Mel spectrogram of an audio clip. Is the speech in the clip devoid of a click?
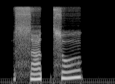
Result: yes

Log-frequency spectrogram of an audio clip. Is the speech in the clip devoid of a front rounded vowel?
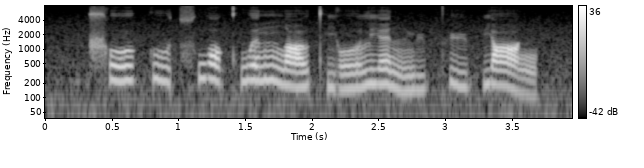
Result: no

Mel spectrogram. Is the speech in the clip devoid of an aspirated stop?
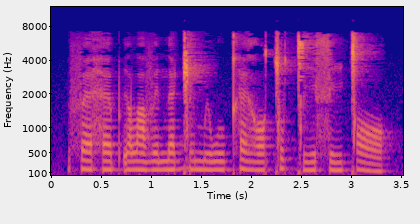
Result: no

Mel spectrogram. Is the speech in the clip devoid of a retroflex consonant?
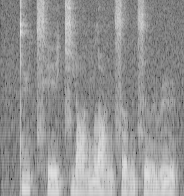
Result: no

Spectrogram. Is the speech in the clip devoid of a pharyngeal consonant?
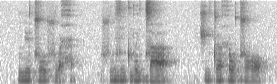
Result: no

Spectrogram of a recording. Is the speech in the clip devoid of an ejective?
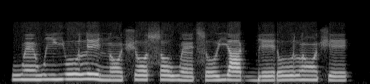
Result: yes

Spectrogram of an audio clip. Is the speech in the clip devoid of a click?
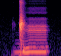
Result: no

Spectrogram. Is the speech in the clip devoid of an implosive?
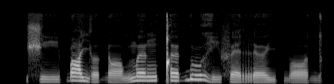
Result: no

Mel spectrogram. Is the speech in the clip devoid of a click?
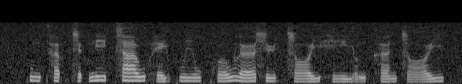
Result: yes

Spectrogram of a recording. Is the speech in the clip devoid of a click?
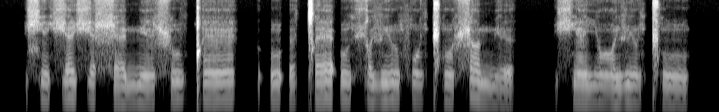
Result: no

